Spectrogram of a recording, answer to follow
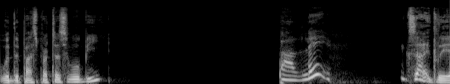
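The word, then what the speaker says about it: parlé: the past participle be parley exactly it sounds the same as the infinitively but it's spelled EQ to the end so to say I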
